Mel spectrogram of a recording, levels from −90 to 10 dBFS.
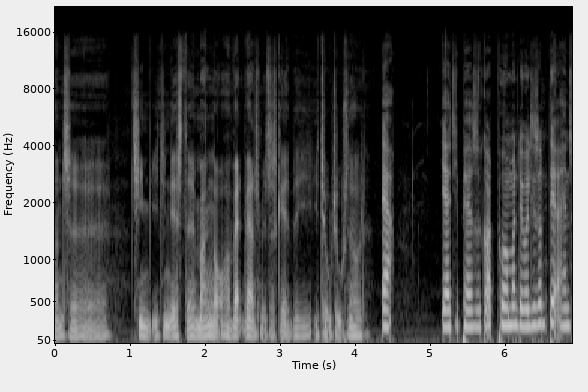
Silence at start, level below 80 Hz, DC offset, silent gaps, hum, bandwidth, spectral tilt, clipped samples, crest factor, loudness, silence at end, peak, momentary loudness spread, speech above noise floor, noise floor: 0 s; -40 dBFS; under 0.1%; none; none; 14.5 kHz; -6.5 dB/octave; under 0.1%; 18 dB; -23 LUFS; 0 s; -4 dBFS; 11 LU; 34 dB; -56 dBFS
